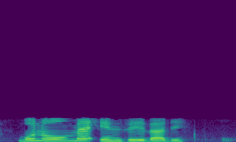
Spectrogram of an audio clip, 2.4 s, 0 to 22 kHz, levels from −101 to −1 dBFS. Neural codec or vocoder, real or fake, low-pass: none; real; 3.6 kHz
